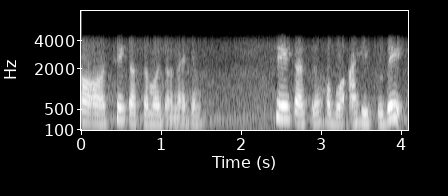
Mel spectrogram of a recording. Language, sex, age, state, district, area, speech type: Assamese, female, 30-45, Assam, Sonitpur, rural, conversation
